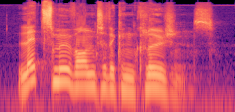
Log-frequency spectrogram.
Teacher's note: stressing conclusions because it's the key word in the sentence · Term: sentence stress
